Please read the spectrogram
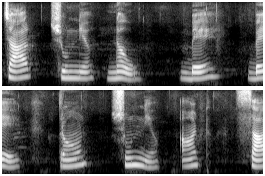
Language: Gujarati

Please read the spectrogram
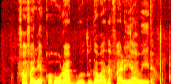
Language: Kikuyu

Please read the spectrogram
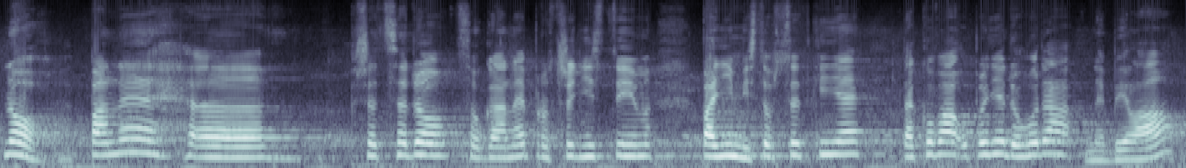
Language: Czech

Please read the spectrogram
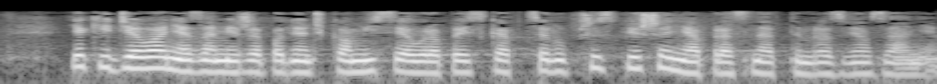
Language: Polish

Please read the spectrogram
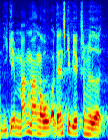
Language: Danish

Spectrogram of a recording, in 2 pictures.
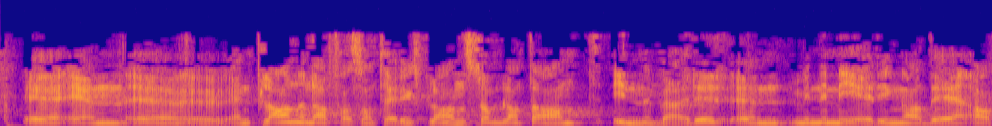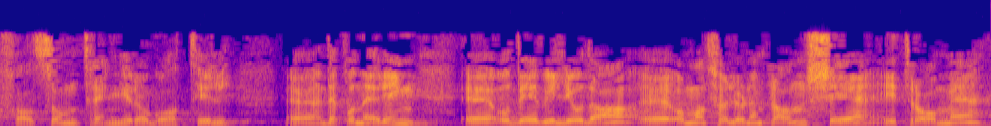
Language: Norwegian Bokmål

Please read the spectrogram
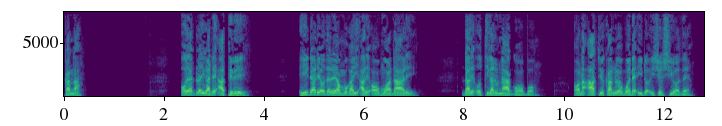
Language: Kikuyu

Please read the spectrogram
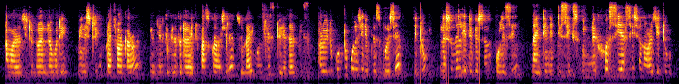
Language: Assamese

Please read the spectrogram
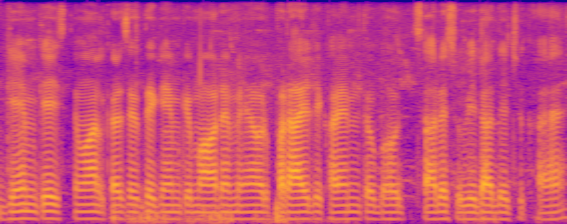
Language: Urdu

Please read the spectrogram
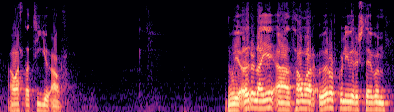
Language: Icelandic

